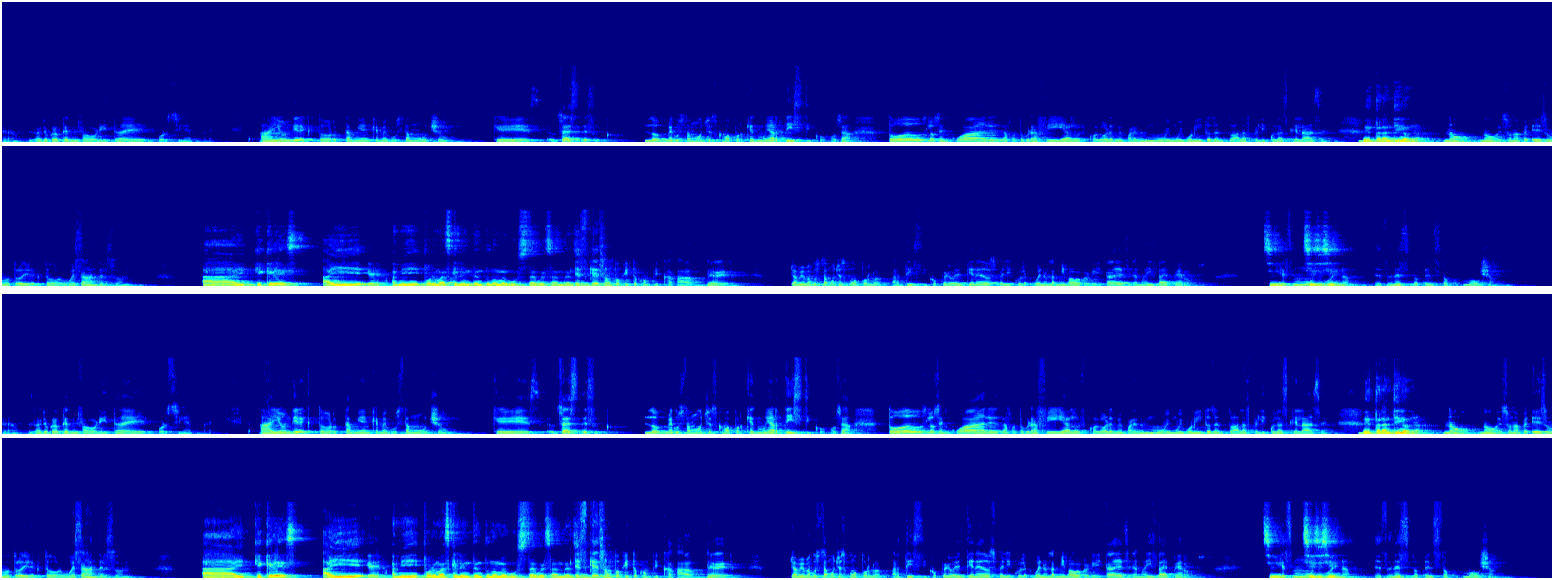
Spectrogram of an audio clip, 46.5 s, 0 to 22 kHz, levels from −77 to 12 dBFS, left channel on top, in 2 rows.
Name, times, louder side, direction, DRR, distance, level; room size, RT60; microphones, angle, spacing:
voice 1, 0.0-2.9 3.9-6.7 7.4-9.0 9.6-21.3 21.6-25.2 25.6-25.7 28.7-29.0 31.8-34.2 34.6-34.7 35.1-41.1 41.6-41.7 42.4-43.6 43.8-45.7, right 1 dB, 35° right, 6 dB, 1.9 m, -36 dB
voice 2, 20.3-21.2 26.3-27.6 28.1-28.7 29.1-32.1 42.2-42.5 42.8-43.3, right 3 dB, 55° right, 8 dB, 0.8 m, -25 dB
23.0 x 18.5 x 9.3 m, 1.1 s
head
